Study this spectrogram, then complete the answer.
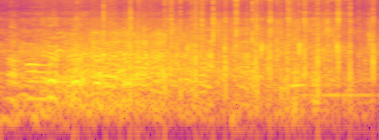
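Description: An audience at a village devotional gathering in Malhangaon breaks into a short burst of clapping that fades into murmuring crowd chatter.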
